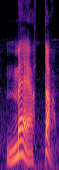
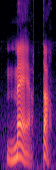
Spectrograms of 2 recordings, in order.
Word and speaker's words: mäta: a long syllable, but either the consonant is short and the vowel is long, or the vowel is short and the consonant is long. And I have an example here to so that you can hear what this is about. So we have, for instance, mäta, which means to measure, mäta.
